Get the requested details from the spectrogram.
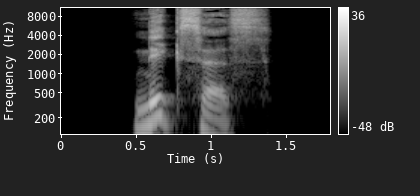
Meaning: genitive singular of Nix
- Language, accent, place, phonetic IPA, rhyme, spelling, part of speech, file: German, Germany, Berlin, [ˈnɪksəs], -ɪksəs, Nixes, noun, De-Nixes.ogg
